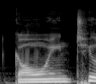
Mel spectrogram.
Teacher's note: Going to 这个 to 呢读得很弱啊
